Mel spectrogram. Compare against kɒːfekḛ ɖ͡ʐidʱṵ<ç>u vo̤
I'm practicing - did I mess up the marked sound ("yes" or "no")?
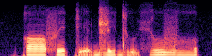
no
